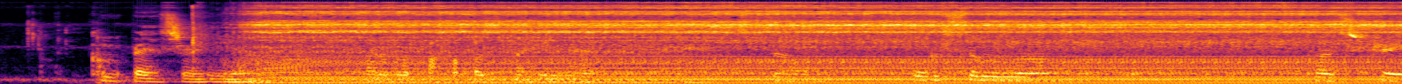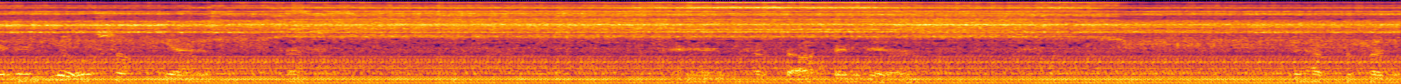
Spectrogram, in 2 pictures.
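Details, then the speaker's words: Surgitech mini compressor nebulizer filled with clean water for a demonstration: a steady hum and buzz as the compressor starts and runs continuously, with a faint hiss of misting; normal nebulizer operation. "i just plug the compressor in and see how it works now it's really working"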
